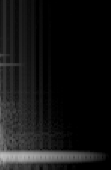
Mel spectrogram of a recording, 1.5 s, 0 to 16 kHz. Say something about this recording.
Bong Chime 2
Part of a games notification pack for correct and incorrect actions or events within the game.
alert, ambient, application, bleep, blip, bloop, cell, chime, click, computer, correct, desktop, effect, event, game, harmony, incorrect, indie-game, melody, music, noise, notification, ringtone, sfx, sound, tone, tones, videogame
